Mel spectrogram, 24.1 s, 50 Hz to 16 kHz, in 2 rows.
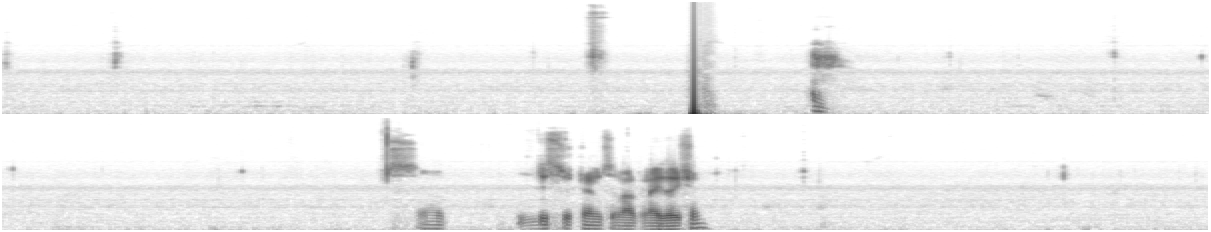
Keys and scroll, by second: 10.0 Return, 20.1 Return.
